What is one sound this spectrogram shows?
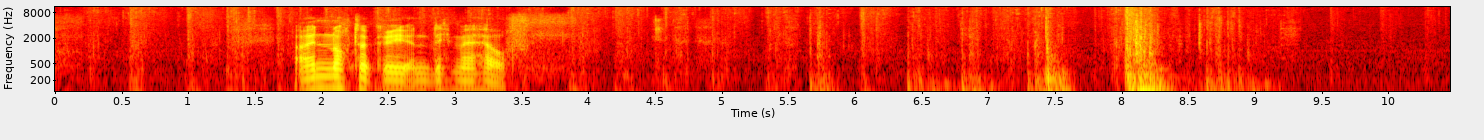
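Heavy footsteps thud on wooden planks and ground.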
